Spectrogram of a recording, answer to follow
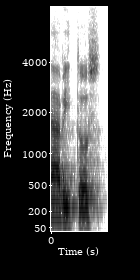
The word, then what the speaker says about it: hábito: muchas definiciones de hecho si cambiamos el acento de la palabra hábito lleva acento en la a se refiere a esto a nuestras costumbres y si lo cambiamos hacia el final es habitó que viene de habitar fíjense que có en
